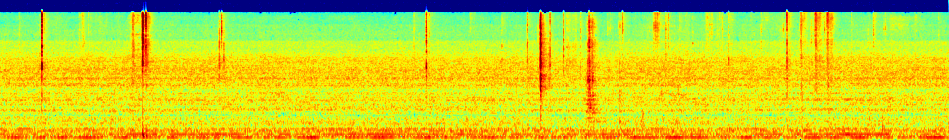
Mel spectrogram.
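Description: A small circuit board knocks and clicks lightly as it is handled on a hard surface.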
